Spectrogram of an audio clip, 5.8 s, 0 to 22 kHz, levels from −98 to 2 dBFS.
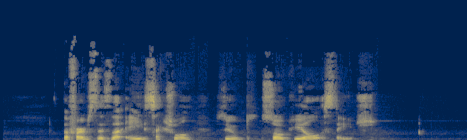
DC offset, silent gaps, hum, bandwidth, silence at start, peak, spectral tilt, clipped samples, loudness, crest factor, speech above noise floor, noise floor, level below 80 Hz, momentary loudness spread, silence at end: under 0.1%; none; none; 15.5 kHz; 0.8 s; -6 dBFS; -3.5 dB/octave; under 0.1%; -25 LUFS; 22 dB; 53 dB; -79 dBFS; -74 dBFS; 13 LU; 1.15 s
